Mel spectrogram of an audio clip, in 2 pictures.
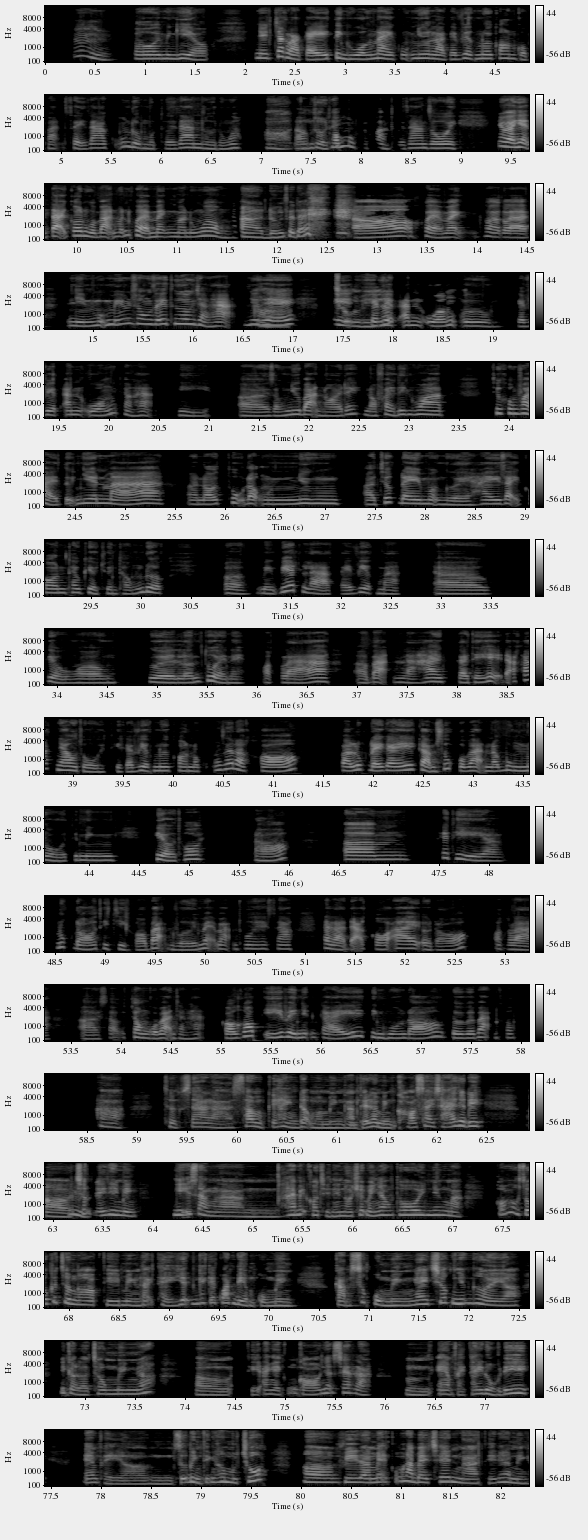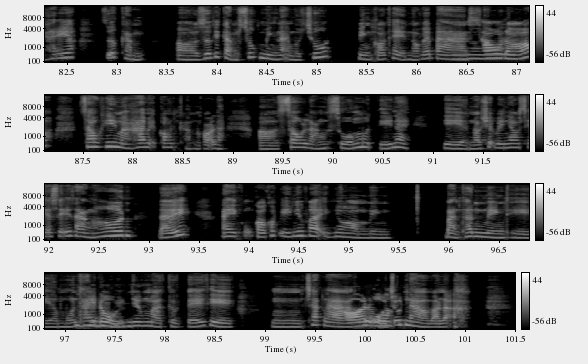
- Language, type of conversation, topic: Vietnamese, advice, Làm sao tôi biết liệu mình có nên đảo ngược một quyết định lớn khi lý trí và cảm xúc mâu thuẫn?
- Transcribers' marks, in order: tapping; laughing while speaking: "đấy"; laugh; chuckle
